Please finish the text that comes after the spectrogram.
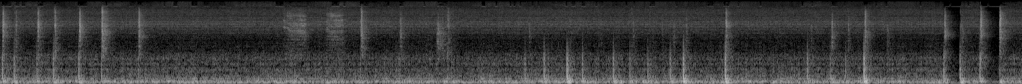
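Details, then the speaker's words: Akai 4000DS MK2 reel-to-reel: constant hiss, rumble and irregular crackles from the amplifier. The sound-on-sound switch is first suspected and sprayed with cleaner; the actual cause was failed transistors, not capacitors. "You can hear all that racket, and I'm just going to give this switch a shot of cleaner before I tear into anything else."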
